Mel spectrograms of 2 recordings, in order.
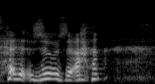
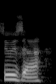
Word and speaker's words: Zsuzsa: Why don't you pronounce your name for me? It's Zsuzsa. It's Zsuzsa.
